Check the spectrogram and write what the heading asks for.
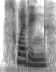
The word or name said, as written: sweating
